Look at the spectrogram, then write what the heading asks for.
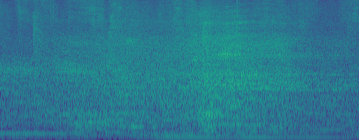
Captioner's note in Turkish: Uzakta araba sesi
